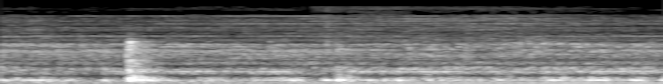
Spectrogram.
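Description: Hydraulic excavator's diesel engine running steadily under load as it lifts and swings a full bucket of soil, with a sharp knock just before a second in and a lighter one about two seconds in.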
